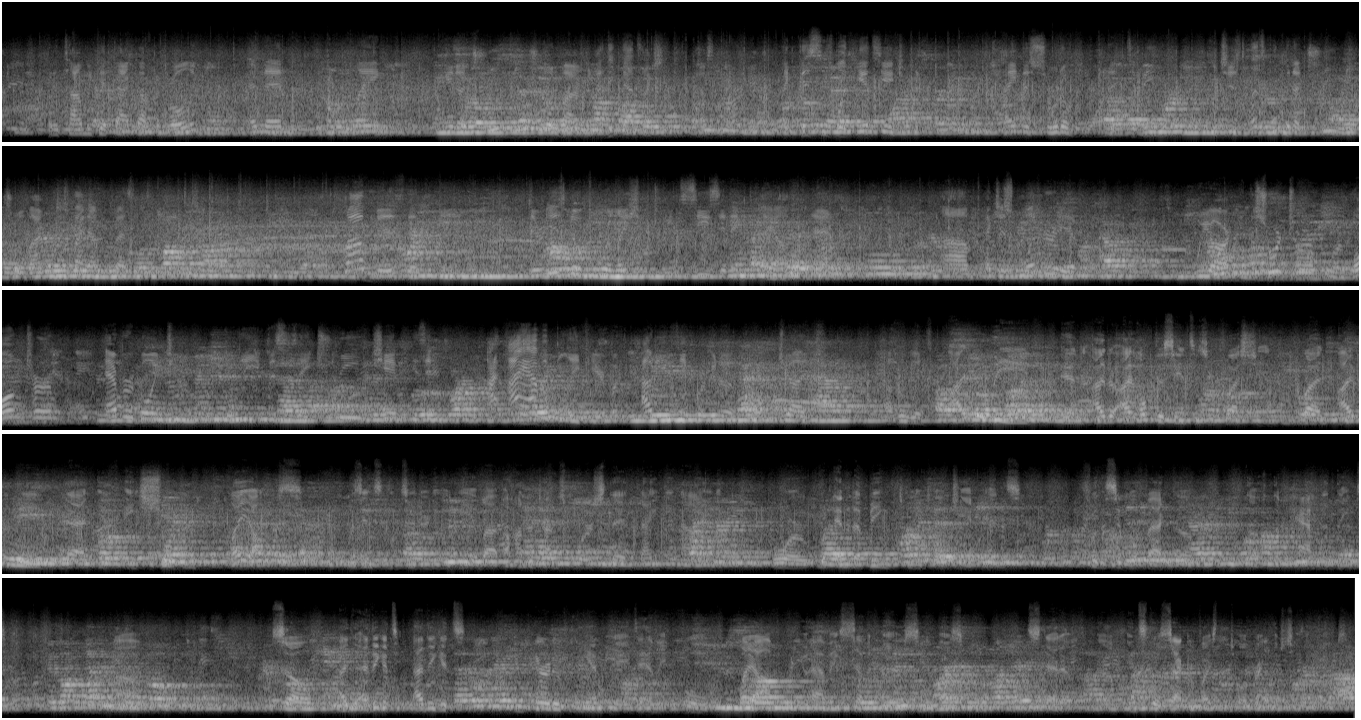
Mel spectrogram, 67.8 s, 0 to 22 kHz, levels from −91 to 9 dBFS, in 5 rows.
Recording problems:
thin; somewhat; fading below 300 Hz
muffled; very slightly; fading above 3.5 kHz
chatter from many people; very loud; throughout; 4 dB above the speech

